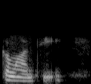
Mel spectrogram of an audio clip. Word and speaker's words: Galanti: Some people say Galanti, and some people say Galanti. I like Galanti because it sounds like the word gallant, which means acting brave and heroic.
